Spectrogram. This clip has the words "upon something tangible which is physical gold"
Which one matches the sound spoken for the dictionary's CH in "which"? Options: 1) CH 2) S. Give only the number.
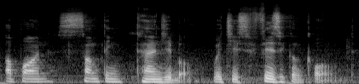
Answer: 1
